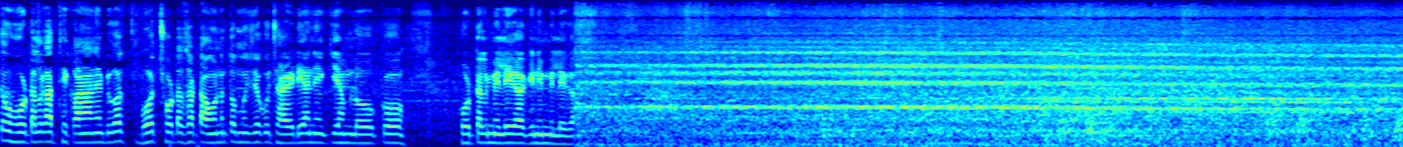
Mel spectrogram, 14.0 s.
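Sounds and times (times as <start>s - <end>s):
high whine: 5.7s - 14.0s
train wheels rumbling on rails: 5.8s - 14.0s.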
